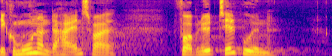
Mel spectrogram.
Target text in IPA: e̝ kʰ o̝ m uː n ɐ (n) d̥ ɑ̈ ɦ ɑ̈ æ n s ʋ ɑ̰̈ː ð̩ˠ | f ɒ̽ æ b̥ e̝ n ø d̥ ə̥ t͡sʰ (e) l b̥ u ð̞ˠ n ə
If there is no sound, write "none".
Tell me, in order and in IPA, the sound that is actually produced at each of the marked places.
n, e

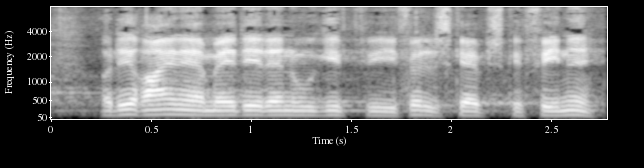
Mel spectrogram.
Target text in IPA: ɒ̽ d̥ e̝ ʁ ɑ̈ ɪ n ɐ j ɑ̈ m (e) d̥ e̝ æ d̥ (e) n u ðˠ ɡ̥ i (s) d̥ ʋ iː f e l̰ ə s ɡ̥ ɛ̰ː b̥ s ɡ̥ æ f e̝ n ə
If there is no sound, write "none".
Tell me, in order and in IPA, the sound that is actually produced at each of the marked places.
e, e, f

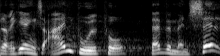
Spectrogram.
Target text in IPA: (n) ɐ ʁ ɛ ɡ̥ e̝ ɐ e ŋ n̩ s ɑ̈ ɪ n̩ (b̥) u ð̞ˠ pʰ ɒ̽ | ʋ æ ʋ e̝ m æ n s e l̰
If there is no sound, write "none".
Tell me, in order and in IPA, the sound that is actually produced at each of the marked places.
n, b̥

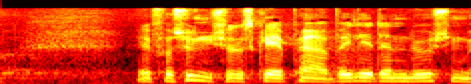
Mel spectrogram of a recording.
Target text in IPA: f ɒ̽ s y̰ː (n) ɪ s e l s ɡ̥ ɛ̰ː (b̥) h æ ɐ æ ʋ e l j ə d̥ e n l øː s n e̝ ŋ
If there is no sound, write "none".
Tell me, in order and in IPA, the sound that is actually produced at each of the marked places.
n, b̥

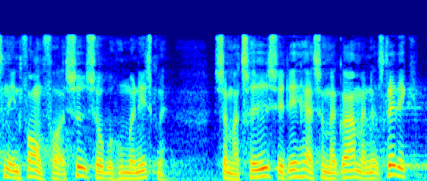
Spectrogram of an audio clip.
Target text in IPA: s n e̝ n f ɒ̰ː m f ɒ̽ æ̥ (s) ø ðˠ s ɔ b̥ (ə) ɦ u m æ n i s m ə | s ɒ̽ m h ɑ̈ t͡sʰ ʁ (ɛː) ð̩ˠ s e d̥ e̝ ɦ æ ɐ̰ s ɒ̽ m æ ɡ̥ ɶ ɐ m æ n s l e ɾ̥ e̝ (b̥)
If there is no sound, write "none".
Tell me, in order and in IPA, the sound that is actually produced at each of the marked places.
s, ə, iː, ɡ̥

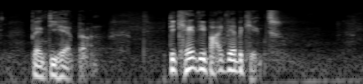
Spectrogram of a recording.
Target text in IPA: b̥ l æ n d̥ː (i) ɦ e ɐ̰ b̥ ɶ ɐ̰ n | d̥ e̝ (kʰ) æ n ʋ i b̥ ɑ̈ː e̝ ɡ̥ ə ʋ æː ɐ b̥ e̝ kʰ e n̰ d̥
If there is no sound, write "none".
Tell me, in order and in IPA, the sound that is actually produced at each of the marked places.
i, kʰ

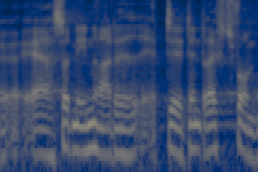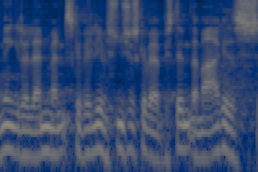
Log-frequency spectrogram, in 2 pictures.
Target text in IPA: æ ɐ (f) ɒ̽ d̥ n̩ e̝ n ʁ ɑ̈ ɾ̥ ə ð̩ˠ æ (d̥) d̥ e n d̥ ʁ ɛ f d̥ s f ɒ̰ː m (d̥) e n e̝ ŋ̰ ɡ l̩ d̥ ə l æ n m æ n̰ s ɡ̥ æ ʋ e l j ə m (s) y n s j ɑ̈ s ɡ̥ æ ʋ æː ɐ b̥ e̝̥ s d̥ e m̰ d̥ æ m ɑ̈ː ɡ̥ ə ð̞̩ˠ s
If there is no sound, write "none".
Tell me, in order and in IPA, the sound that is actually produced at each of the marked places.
s, d̥, d̥, s

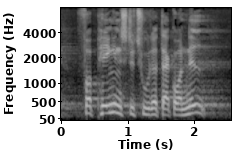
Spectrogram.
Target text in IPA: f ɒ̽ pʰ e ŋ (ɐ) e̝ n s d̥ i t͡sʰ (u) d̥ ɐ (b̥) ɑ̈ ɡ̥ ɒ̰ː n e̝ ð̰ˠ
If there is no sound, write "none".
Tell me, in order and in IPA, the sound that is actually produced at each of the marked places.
ə, u, d̥

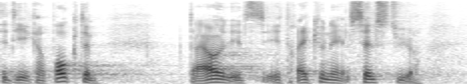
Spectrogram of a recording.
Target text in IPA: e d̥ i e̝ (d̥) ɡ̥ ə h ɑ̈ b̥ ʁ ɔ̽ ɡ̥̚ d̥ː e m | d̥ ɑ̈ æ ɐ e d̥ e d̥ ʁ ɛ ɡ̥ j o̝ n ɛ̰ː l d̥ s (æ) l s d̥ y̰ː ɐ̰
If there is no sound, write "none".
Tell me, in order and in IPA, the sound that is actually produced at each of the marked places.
none, e

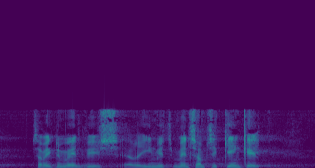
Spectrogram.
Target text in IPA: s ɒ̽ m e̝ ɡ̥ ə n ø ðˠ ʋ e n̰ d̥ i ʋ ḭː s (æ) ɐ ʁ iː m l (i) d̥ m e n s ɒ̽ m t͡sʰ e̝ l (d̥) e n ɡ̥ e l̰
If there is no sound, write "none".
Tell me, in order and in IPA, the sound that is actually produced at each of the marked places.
æ, i, ɡ̥

